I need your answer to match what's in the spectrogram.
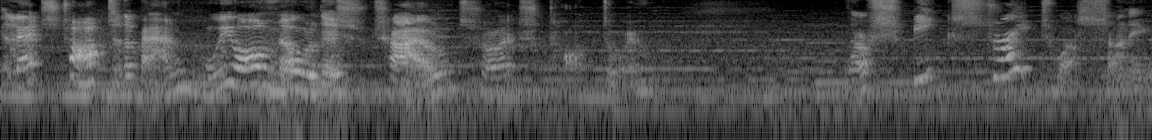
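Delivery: lightly voiced old man, slow; an old grandfather asking slowly.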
